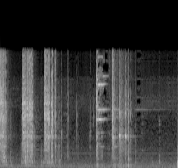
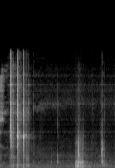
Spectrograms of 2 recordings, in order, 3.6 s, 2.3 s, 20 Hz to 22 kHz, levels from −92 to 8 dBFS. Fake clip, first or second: second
